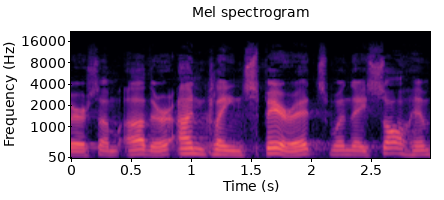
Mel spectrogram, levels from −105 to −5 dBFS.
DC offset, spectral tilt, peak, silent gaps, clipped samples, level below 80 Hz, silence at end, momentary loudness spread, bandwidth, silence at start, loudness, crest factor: under 0.1%; -4.5 dB/octave; -24 dBFS; none; under 0.1%; -90 dBFS; 0 s; 8 LU; 15 kHz; 0 s; -43 LUFS; 20 dB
